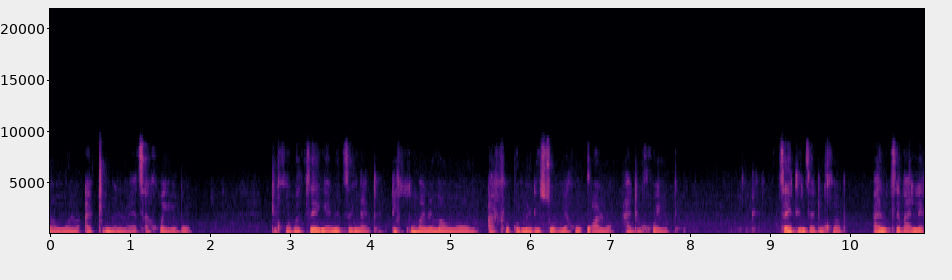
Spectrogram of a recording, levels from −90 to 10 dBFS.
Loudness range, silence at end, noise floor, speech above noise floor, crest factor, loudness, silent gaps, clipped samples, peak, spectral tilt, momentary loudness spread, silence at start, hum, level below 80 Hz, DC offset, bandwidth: 5 LU; 0 s; -67 dBFS; 36 dB; 20 dB; -32 LUFS; none; under 0.1%; -12 dBFS; -7 dB/octave; 12 LU; 0 s; none; -70 dBFS; under 0.1%; 9.4 kHz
